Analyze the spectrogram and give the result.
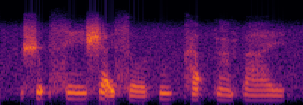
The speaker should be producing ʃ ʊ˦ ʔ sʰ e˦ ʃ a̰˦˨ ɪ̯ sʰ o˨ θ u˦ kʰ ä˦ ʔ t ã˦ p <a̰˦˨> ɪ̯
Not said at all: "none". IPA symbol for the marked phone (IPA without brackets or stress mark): a˦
